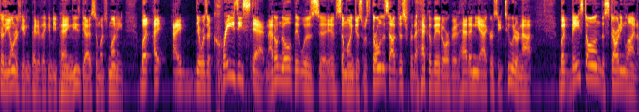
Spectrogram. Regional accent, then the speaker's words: Chicago, Illinois, United States; also born or lived in Southwest Michigan; now in San Diego, United States; So I'm from Chicago. We moved out here to San Diego a couple years ago. We had a home in Southwest Michigan.

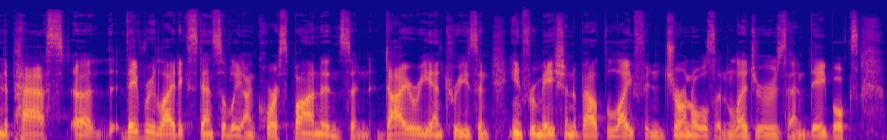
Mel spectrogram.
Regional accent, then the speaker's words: Pennsylvania, United States; So after a long career, I decided to come back to my hometown, make a contribution to the history of the folks that I grew up with. My dad worked at Edgar Thompson. My grandfather worked in the mills at Rankin, and this is home base for me.

